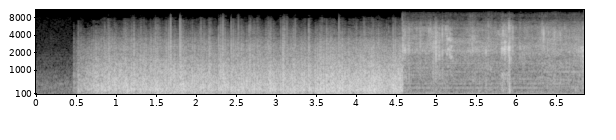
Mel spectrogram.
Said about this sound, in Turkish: Tonlarca patlayıcı neredeyse yok olan bir fabrika. Sakarya Hendek'teki havai fişek fabrikasındaki patlamanın ardından iki kişinin daha cansız bedenine ulaşıldı.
